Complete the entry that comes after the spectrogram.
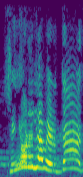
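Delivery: very high, loud, stretched-out plea; mock earnest insistence. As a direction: plead your case with exaggerated innocence. Se defiende ante la madre. (insistencia aguda y exagerada)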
